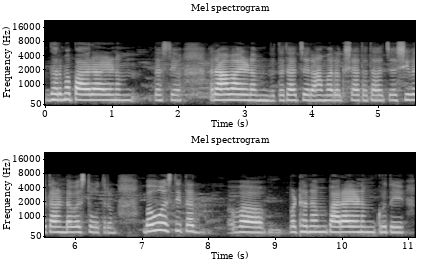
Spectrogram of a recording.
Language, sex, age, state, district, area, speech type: Sanskrit, female, 18-30, Maharashtra, Nagpur, urban, spontaneous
